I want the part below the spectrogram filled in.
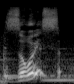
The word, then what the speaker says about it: Seuss: We are mispronouncing his name. It's either Zeus or Zeus.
